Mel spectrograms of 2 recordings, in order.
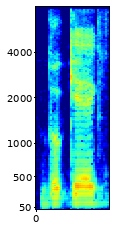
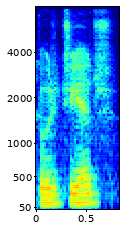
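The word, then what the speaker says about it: Buttigieg: Minnesota Shapiro the governor of Pennsylvania and Pete boot gig I will never pronounce his last name correctly isn't it boot Edge yeah I I I I can't say that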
